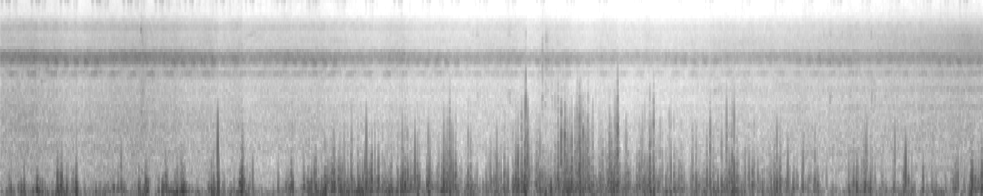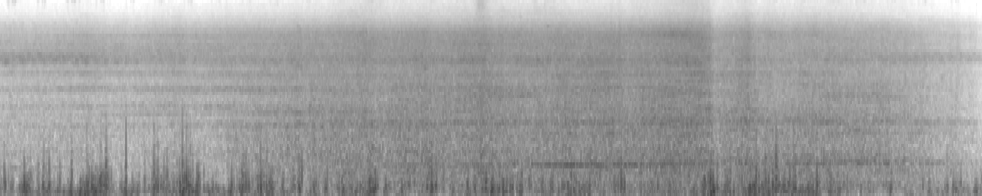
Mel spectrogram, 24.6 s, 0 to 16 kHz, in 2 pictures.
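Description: JR West 221 series eight-car electric train passing close by: a loud, irregular clatter of wheels on the rails for the first fifteen seconds or so, then a steadier rushing rumble with a faint whine as the rear cars go by.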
